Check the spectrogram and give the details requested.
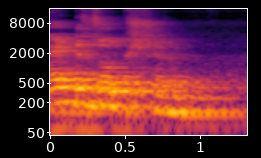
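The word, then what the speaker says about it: adsorption: एब्जॉर्प्शन नहीं, pronunciation पे ध्यान दो, एडजॉर्प्शन। यहाँ एब है, यहाँ एड आ जाएगा, मतलब एडी आ जाएगा, एडजॉर्प्शन।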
